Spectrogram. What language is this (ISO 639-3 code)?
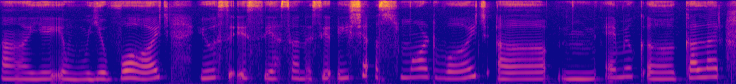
kas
